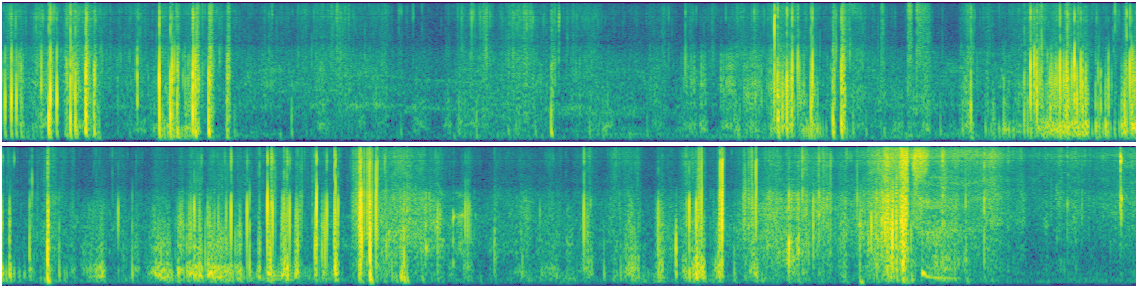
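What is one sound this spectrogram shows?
Leaves rustle and crackle as plants are pushed aside.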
